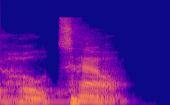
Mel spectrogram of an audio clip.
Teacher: Hot então a sílaba deve ser a mais forte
